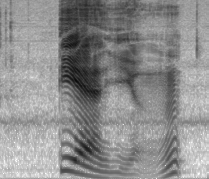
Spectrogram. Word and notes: dianying: chinese

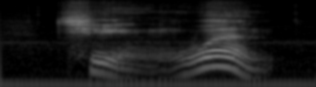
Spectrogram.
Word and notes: qingwen: Chinese

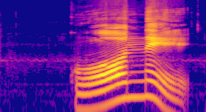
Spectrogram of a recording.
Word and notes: guonei: chinese

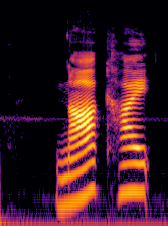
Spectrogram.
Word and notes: nakai: Chinese

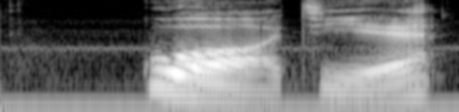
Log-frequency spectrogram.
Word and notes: guojie: chinese

